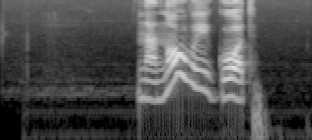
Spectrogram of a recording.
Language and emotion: Russian, positive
